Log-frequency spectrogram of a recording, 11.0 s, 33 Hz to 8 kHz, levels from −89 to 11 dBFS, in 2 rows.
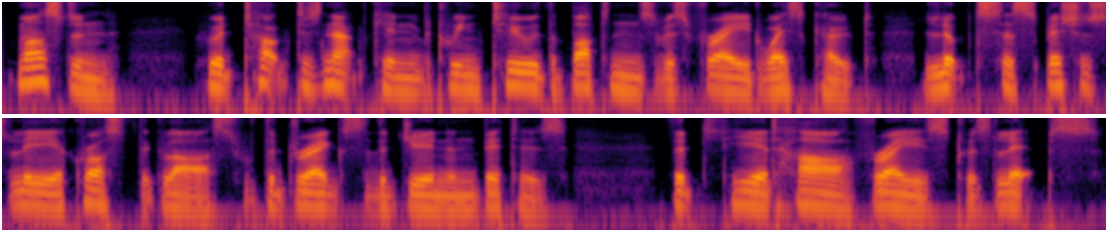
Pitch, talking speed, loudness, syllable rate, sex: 100 Hz, 195 wpm, -20 LUFS, 5.1 syllables/s, male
